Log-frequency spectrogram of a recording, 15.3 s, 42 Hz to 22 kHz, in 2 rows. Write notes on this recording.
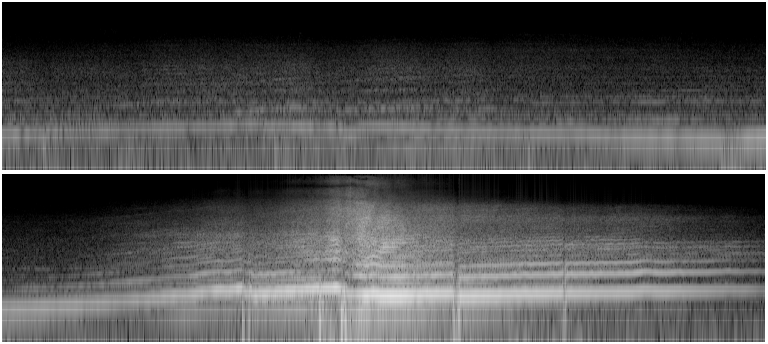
750cc+ practice ... Ian Watson Spring Cup ... Olivers Mount ... Scarborough ... binaural dummy head ... grey breezy day ...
